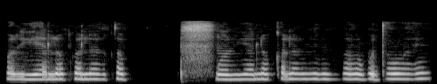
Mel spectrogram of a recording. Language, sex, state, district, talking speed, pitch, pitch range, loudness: Hindi, female, Uttar Pradesh, Jyotiba Phule Nagar, 125 wpm, 245 Hz, 240-250 Hz, -18 LUFS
